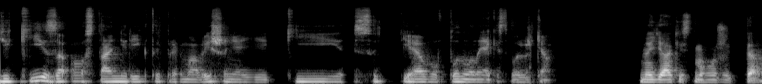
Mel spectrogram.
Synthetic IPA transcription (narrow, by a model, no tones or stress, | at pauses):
jɐkʲʰizɐʔɔst̪ɑnʲːiɾʲikt̪ɪpɾɪjmɑwɾʲiʃenʲːɐjɐkʲʰisʊtʲːɛʋɔwplˠɪnʊlˠɐnɐjakʲisʲtʲʋɔɦɔʒɪtʲːa | nejakʲisʲtʲmɔɦɔʒɪtʲːa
